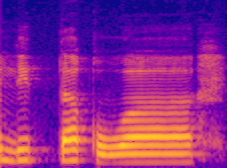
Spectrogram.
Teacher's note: لِلتَّقْوَىٰ، یہاں پر بھی لام کی زیر کو تا مشدد کے ساتھ لِلتَّقْوَىٰ تا مشدد کے ساتھ ملاتے ہوئے پڑھیں گے، اور تا کے زبر کو قاف ساکن کے ساتھ ملاتے ہوئے قاف ساکن پہ کلکلا کرنا ہے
